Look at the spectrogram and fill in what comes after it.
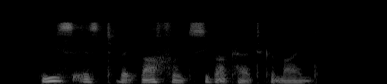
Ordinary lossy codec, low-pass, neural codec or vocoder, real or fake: Opus, 64 kbps; 7.2 kHz; codec, 16 kHz, 0.5 kbps, FunCodec, trained on LibriTTS, 25 frames a second; fake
